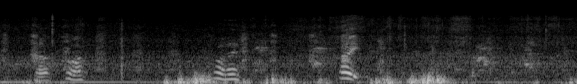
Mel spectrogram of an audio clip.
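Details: Cocker spaniel at its kennel on the day a puppy is collected: several quick whining yelps, each sliding downward in pitch, coming in short bursts with people talking nearby.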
